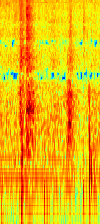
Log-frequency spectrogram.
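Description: Near-silent room tone with a few faint soft knocks about half a second in, in the middle and near the end.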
